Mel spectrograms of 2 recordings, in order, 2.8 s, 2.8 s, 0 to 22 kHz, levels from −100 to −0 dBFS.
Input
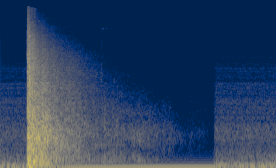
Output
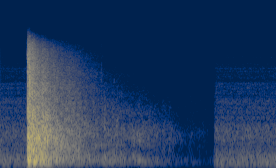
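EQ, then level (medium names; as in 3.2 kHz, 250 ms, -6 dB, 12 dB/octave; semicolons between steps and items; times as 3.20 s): high-pass 90 Hz 24 dB/octave; steep low-pass 8.3 kHz 48 dB/octave; -3.0 dB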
